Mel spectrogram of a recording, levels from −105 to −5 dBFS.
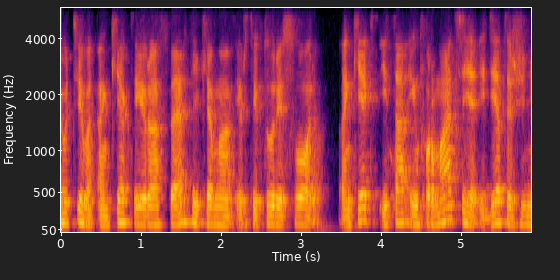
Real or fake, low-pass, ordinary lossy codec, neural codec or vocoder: real; 5.4 kHz; Opus, 32 kbps; none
